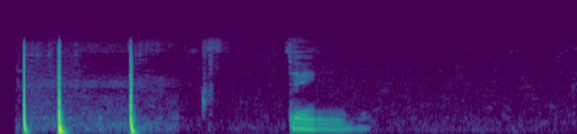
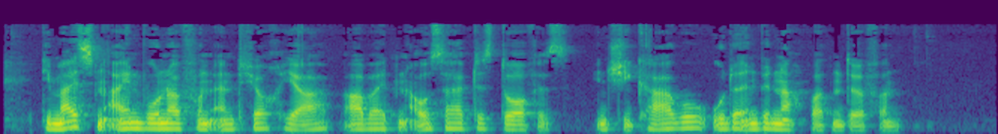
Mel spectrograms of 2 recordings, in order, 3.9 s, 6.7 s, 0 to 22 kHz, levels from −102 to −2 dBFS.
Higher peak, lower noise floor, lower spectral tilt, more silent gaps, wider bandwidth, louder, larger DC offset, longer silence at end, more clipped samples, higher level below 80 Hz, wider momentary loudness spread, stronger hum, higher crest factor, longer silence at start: second, -8 dBFS vs -2 dBFS; first, -86 dBFS vs -62 dBFS; first, -7 dB/octave vs -5.5 dB/octave; neither; second, 7.4 kHz vs 11.5 kHz; second, -33 LUFS vs -20 LUFS; neither; first, 1.75 s vs 0.65 s; neither; first, -46 dBFS vs -52 dBFS; first, 22 LU vs 9 LU; neither; first, 28 dB vs 18 dB; first, 0.4 s vs 0.05 s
